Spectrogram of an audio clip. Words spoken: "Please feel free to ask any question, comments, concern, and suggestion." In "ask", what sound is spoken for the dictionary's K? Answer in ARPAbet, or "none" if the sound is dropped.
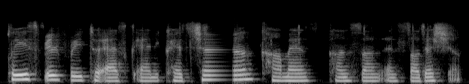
K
